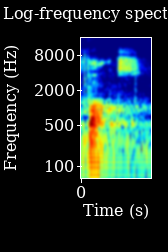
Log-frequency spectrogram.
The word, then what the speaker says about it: Fuchs: It's actually pronounced Fox, F-O-X, but it's spelled F-U-C-H-S.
